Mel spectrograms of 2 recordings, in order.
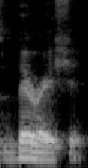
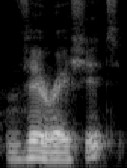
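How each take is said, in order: First: The word begins with a B sound. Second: The word begins with a V sound. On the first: The speaker calls it right. "it's Bereshit" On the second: The speaker calls it wrong. "Bereshit is not Vereshit"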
